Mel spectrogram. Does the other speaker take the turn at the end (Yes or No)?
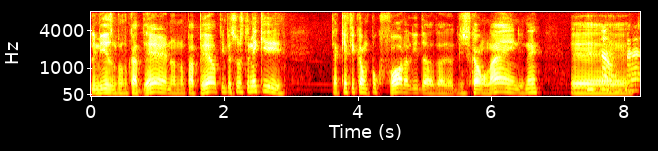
No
